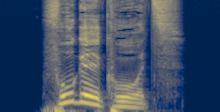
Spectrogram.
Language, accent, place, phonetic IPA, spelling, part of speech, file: German, Germany, Berlin, [ˈfoːɡl̩ˌkoːt͡s], Vogelkots, noun, De-Vogelkots.ogg
- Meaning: genitive singular of Vogelkot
